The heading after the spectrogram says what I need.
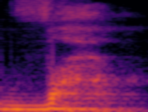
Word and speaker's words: ظهر: ذیل، ذیل دوم است، اما ظهر، ظهر. فرق بین ذال و ظا در چی هست که ذا نرم ادا میشه، مرقق گفته میشه، و ظا مفخم یا پر.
